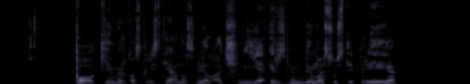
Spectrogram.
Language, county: Lithuanian, Klaipėda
